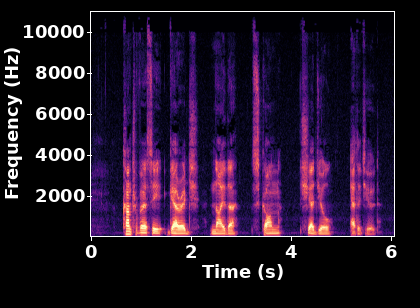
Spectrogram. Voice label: Auckland New Zealand male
